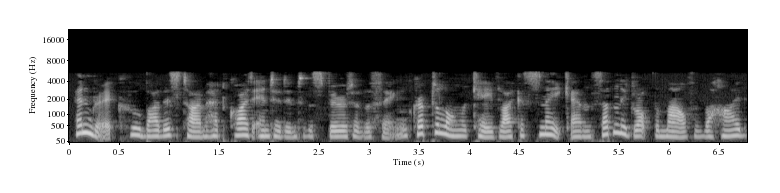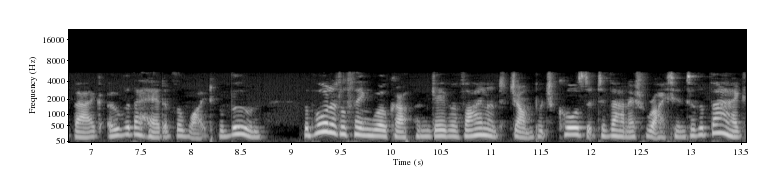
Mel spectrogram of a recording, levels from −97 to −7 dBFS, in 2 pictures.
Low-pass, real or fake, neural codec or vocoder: 5.4 kHz; real; none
